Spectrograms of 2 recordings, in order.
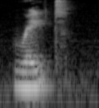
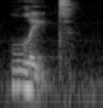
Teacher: notice in the r sound for rate that the lips are more rounded in the L Sound the tip of the tongue is up · in the L Sound the tip of the tongue is up against the roof of the mouth behind the front teeth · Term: r and the L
